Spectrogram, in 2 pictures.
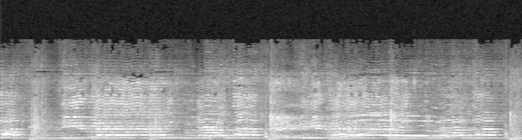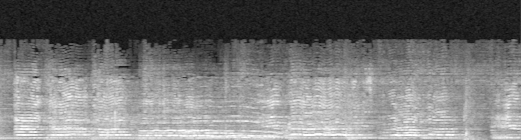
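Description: Gospel singing by several voices through microphones, with steady instrumental backing. The voices slide up and down in runs, most plainly about four and seven seconds in.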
